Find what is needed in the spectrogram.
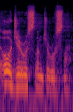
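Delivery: soft, understated lament; mild lament. Acted. Jesus lamenting over Jerusalem, understated soft lament. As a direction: lament gently, sinking away. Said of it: "Jesus lamented over Jerusalem".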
